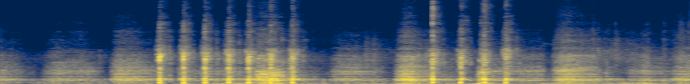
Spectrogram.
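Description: Footsteps crunching on dry sandy ground and twigs, sharp irregular clicks in two clusters, over heavy breathing while moving on foot.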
